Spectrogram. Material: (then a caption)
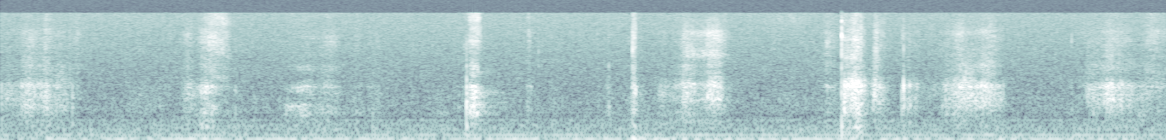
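Plastic. Fingertips turn and press the blue plastic pump head on a large white plastic Lubriderm lotion bottle, making repeated clicking sounds. Soft scratchy rustles alternate with a few sharper, brighter clicks over a steady low hum, all at a quiet level.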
